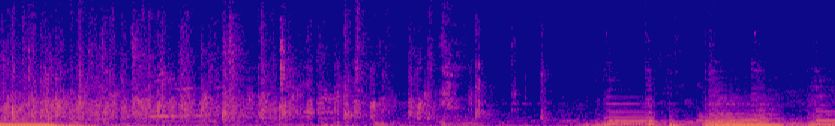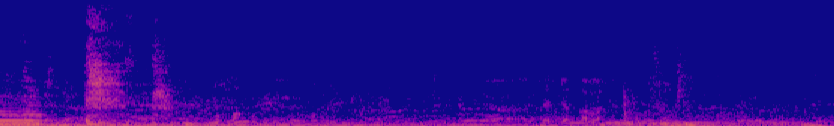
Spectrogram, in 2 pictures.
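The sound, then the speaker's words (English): An audience claps and cheers for the dancers in a sustained burst, with a louder swell of shouts and whoops midway before the applause gradually thins out toward the end. “Let's have a big round of applause for all the dancers, man.”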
